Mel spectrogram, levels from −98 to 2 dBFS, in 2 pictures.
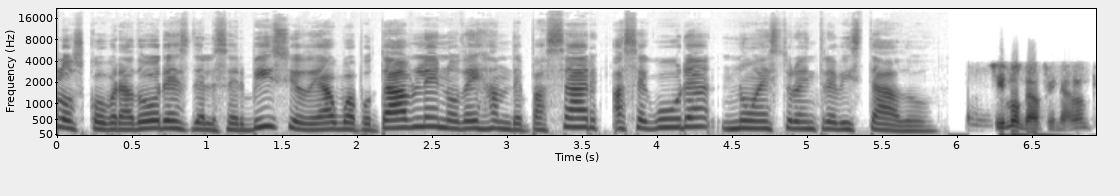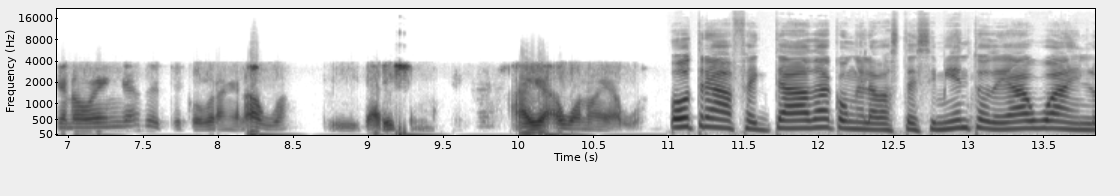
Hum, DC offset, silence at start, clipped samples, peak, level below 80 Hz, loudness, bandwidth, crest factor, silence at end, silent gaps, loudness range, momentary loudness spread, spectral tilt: none; under 0.1%; 0 s; under 0.1%; -6 dBFS; -54 dBFS; -25 LUFS; 19.5 kHz; 20 dB; 0 s; none; 4 LU; 12 LU; -4 dB/octave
